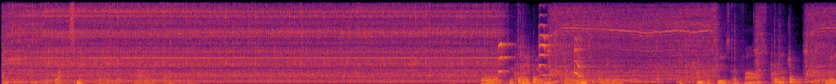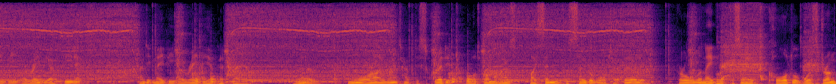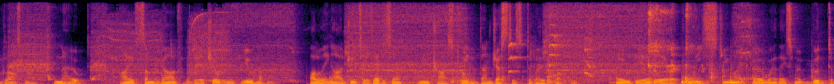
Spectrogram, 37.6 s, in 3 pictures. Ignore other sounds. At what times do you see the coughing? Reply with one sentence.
The coughing can be heard from 34.6 to 35.7 s.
